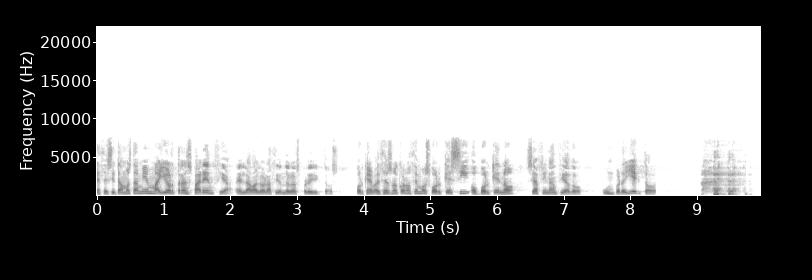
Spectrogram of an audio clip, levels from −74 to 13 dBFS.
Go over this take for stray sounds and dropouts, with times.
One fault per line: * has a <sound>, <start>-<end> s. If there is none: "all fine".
* has a laugh, 9.1-9.9 s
